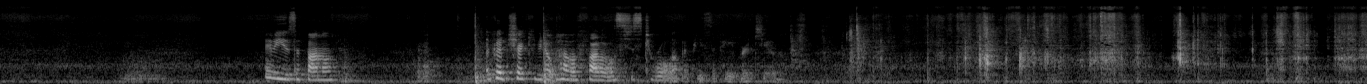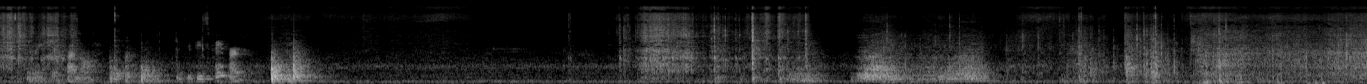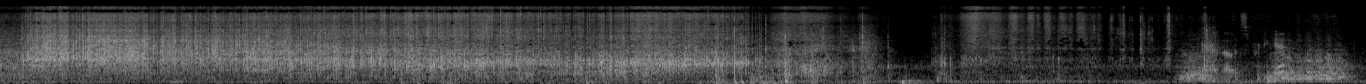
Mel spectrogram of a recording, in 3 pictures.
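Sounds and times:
paper and plastic bag rustling: 19.8s - 21.6s, 23.6s - 39.5s
lentils pouring into a jar: 26.0s - 34.9s.

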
